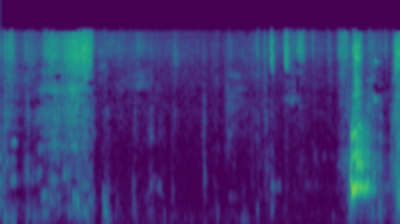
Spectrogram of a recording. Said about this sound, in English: Oh, my puppy. This is a big sausage of a dog.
